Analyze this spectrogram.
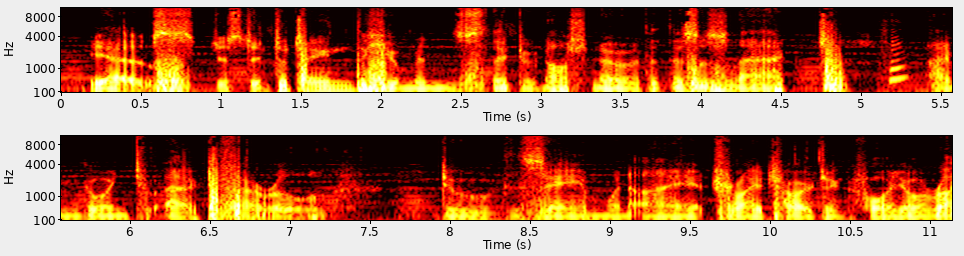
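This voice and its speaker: A man's put-on character voice, very deep and low, at a fairly slow pace over faint background music. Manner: pretending to be feral.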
